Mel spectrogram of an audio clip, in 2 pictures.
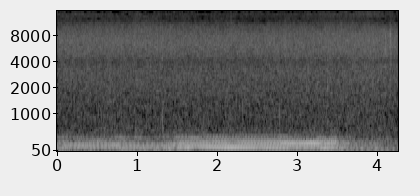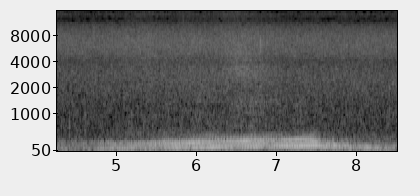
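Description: Low, steady engine hum of the Beetle Turbo idling, heard from inside the cabin. It swells twice, first about a second and a half in, then again from about five seconds in.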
